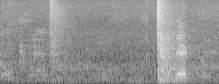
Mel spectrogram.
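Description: Hands working mutton pieces through a masala marinade in a large aluminium pot, with one dull knock about half a second in. A man's voice comes in near the end.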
